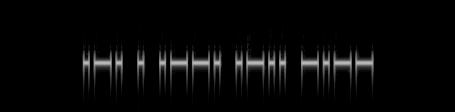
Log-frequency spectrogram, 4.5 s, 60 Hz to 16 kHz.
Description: Morse code, heard as a keyed tone, about 22 wpm, 700 Hz. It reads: REPLY
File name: 5 Letter Words - First 3 Letters Given - 22wpm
